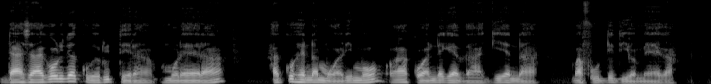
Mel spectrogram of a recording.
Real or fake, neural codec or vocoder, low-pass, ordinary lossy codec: real; none; none; none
